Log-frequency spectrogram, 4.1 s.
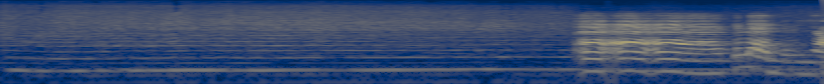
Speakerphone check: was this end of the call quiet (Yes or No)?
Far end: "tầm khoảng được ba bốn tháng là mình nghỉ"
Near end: No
